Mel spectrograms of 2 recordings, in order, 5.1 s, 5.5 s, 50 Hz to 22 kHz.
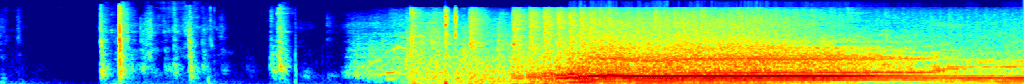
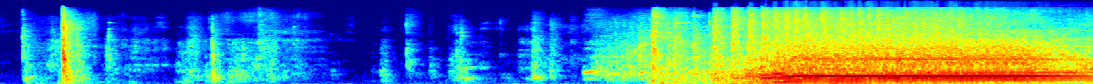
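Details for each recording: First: Briggs & Stratton engine on a 22-inch Toro Recycler mower after swapping an aftermarket carburetor for the original OEM carb, head previously redone; pull-start, catches and climbs to steady even speed without hunting or surging; normal running. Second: Toro 22" Recycler with Briggs & Stratton 190cc engine on new aftermarket carburetor, after pull start: speed rises and falls about once a second; surging, likely too-small jet running it lean.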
